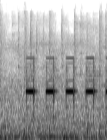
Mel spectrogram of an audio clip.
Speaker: this right here is our cardiac monitor you can hear it beeping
